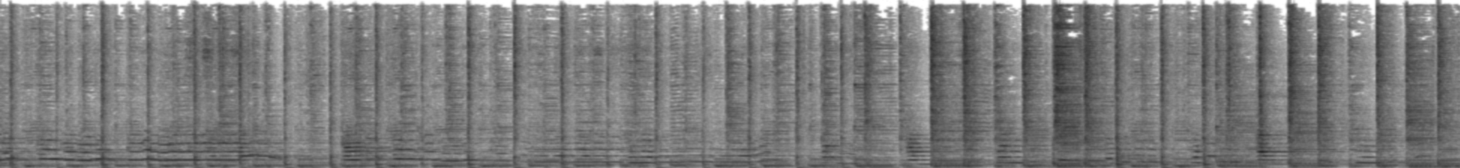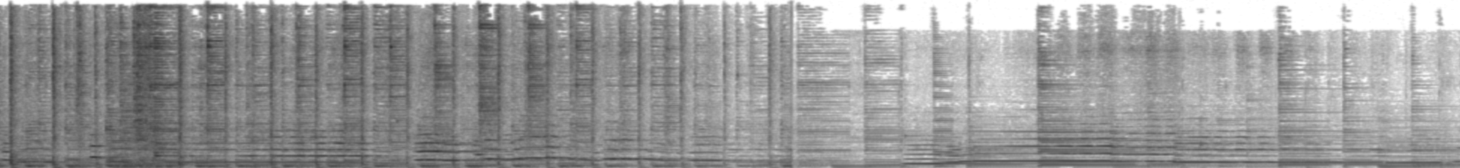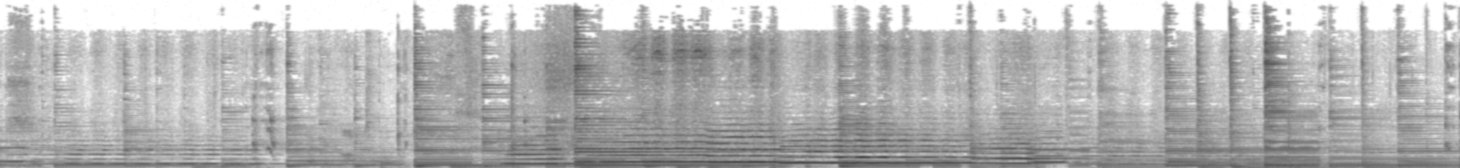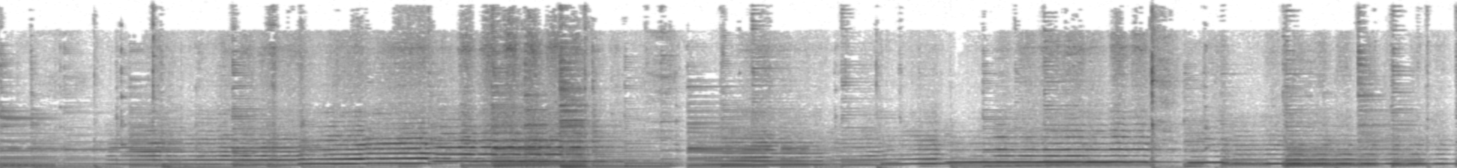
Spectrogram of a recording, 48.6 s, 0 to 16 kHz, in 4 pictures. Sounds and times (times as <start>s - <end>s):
Acoustic guitar: 0.0s - 48.6s.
